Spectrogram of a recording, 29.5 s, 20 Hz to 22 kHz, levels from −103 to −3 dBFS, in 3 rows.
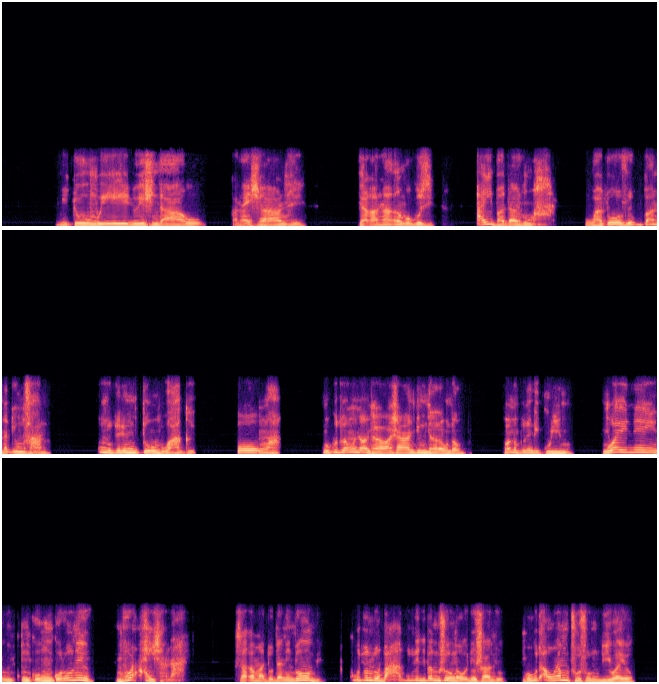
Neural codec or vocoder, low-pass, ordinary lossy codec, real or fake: codec, 16 kHz, 4 kbps, FunCodec, trained on Chinese and English, 50 frames a second; 7.2 kHz; Opus, 32 kbps; fake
